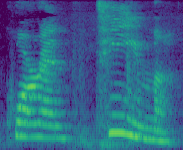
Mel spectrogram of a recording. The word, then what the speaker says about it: QuaranTEAM: QuaranTEAM, right? Like a team, not quarantine, but QuaranTEAM.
